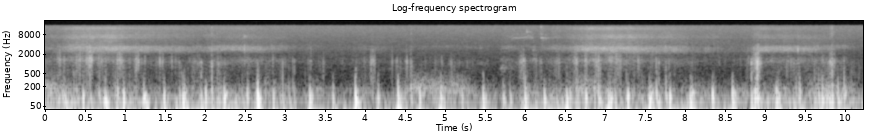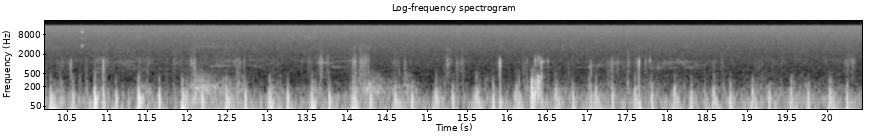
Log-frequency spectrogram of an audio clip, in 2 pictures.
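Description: Rapid, deep thumping heartbeat at roughly 110 beats a minute, a normal quickened rate after light exercise.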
